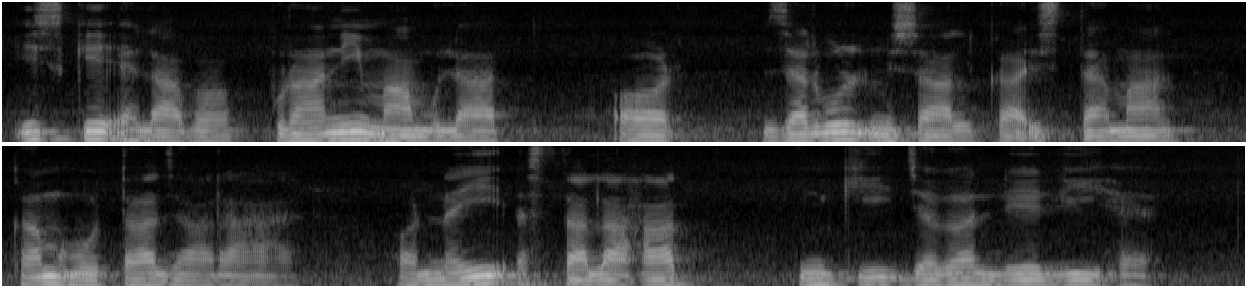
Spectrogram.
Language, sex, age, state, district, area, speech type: Urdu, male, 18-30, Bihar, Madhubani, rural, spontaneous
